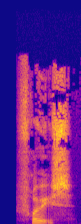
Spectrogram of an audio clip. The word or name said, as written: fryser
